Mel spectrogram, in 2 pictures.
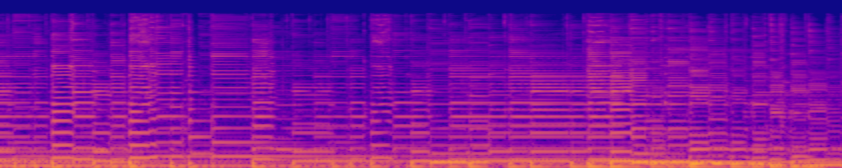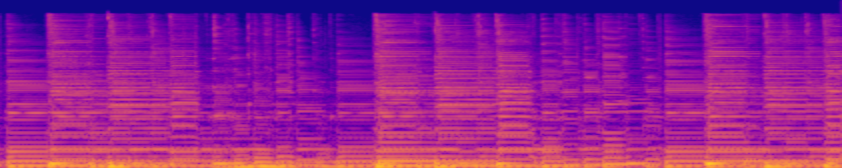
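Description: Preston Thompson D-GA Vintage Custom steel-string dreadnought acoustic guitar, with an Adirondack spruce top and granadillo back and sides, played fingerstyle with a strong bass. About five seconds in the playing grows louder and fuller, into sounded chords.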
